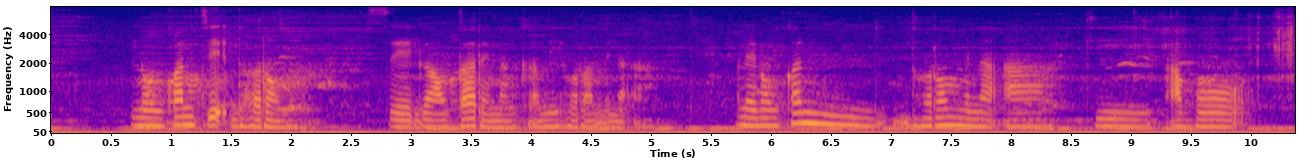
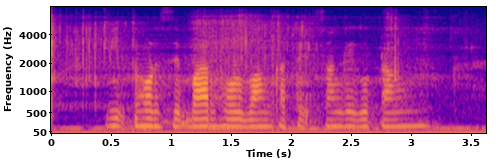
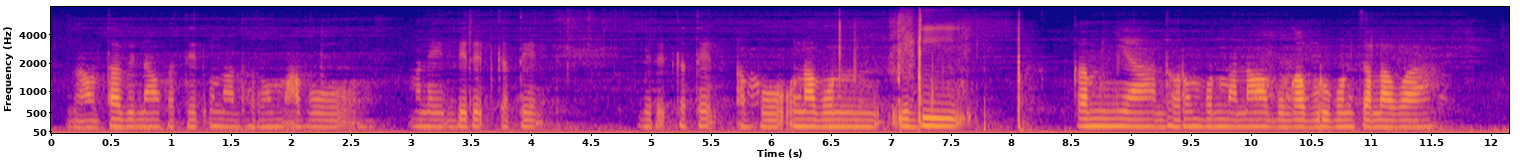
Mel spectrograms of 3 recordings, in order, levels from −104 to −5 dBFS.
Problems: low volume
